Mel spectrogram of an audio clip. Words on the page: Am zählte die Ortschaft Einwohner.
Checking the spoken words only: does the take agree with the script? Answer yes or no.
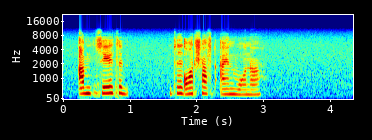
no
